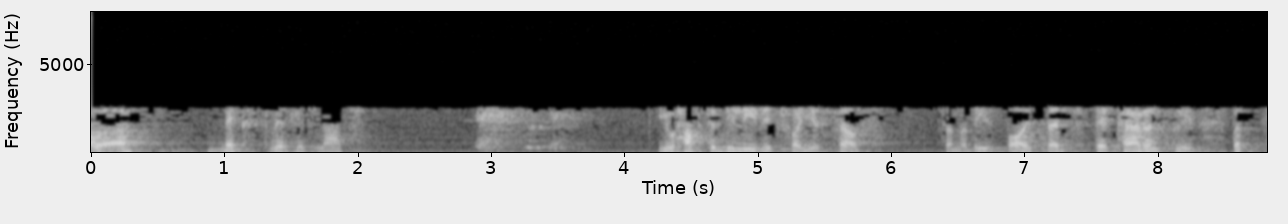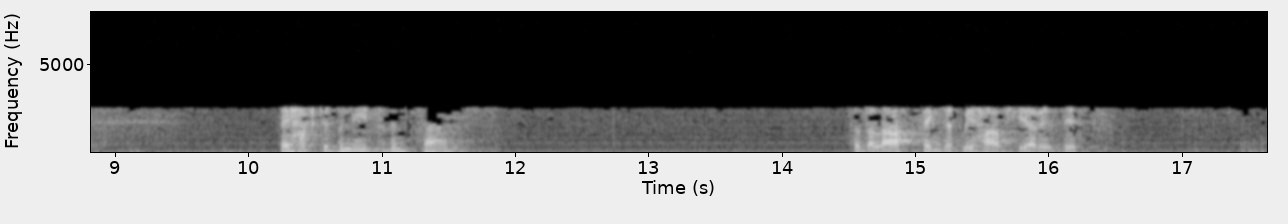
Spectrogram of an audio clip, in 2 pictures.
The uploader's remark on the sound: Easter Celebration Baptismal Service - Audio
